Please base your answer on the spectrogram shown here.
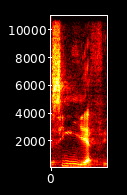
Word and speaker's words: SINIEF: ajustes, eu fiz a pronúncia aqui, SINIEF, a pronúncia seria SINIEF, seria isso, doutora?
